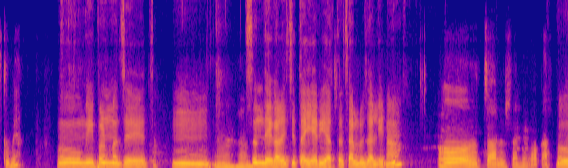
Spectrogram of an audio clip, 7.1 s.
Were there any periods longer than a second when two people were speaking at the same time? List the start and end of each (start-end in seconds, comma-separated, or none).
none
